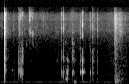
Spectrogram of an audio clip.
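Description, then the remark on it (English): Wet chewing sounds with soft smacks and clicks, irregular and intermittent over a faint steady hum, like someone chewing gum. “I was chewing gum.”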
